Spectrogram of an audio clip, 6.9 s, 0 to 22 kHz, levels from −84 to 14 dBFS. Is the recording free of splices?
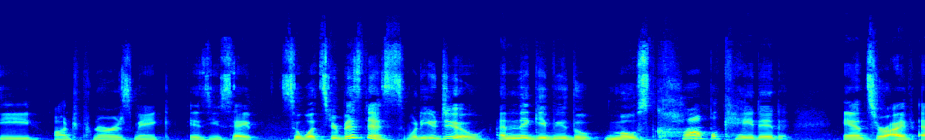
no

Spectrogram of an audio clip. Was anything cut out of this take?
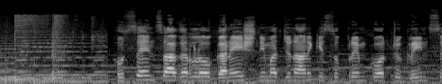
yes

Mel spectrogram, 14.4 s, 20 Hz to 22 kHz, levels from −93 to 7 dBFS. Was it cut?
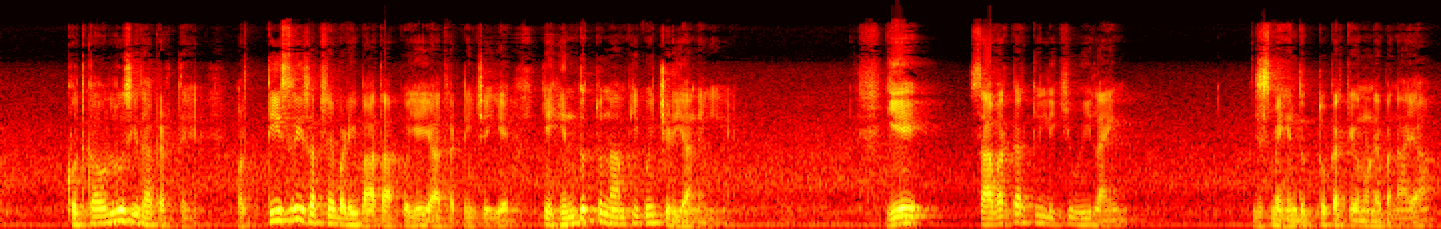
no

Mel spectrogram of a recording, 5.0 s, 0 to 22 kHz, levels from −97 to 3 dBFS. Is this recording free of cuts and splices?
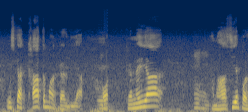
no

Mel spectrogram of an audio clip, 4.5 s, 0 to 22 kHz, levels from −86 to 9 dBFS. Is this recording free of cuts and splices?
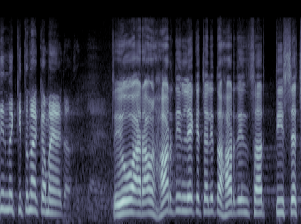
yes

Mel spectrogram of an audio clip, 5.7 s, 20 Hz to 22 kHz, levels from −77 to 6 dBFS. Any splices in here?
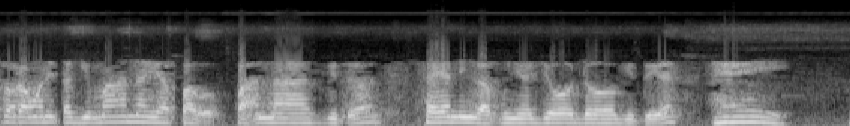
no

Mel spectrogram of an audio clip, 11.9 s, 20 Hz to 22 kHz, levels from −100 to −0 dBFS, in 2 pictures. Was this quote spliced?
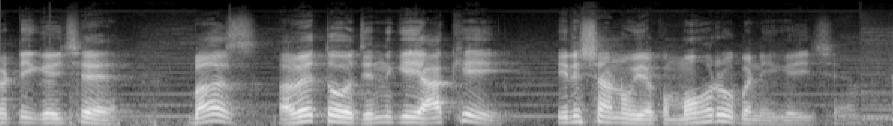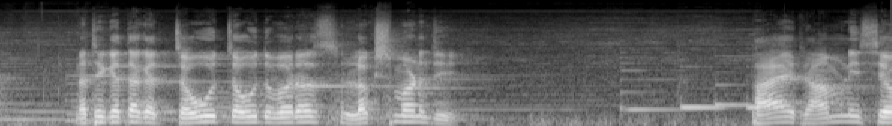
yes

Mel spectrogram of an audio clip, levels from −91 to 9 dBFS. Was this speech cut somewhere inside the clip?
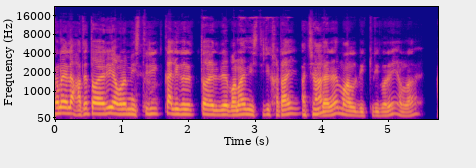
no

